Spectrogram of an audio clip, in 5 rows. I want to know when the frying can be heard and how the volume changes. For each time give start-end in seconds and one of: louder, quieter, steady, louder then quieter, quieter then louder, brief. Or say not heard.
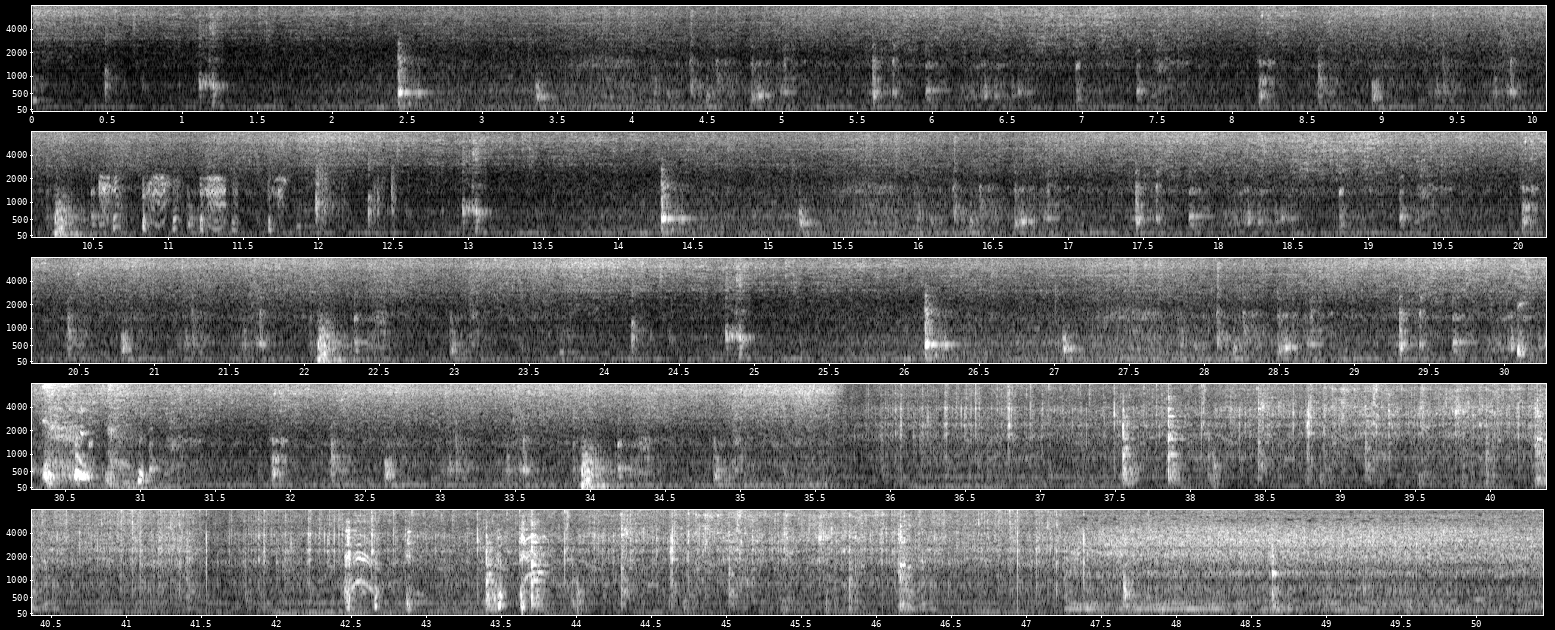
0.0-50.4 louder.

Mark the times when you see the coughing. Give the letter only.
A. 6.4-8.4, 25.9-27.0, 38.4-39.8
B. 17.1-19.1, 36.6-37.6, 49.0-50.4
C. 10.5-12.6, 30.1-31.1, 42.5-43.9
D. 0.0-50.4
C.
